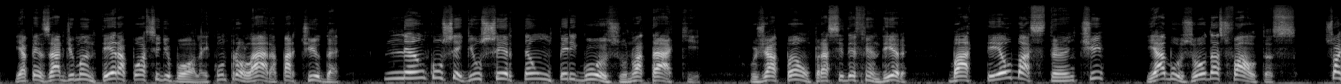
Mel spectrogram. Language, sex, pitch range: Portuguese, male, 190-290 Hz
